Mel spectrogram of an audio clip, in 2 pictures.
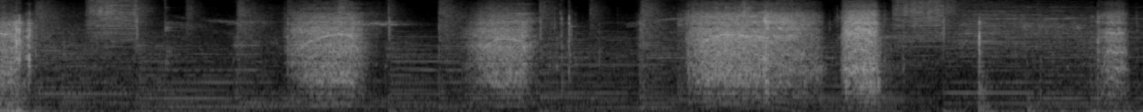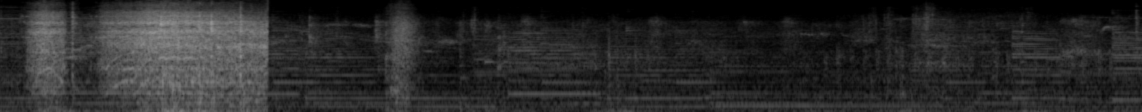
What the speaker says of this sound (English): is drill out the aluminium strengthener and tap it out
